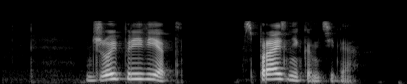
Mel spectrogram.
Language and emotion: Russian, positive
